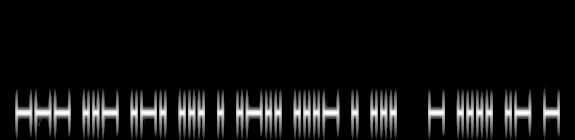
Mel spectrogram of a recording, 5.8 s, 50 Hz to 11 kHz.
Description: Morse code, heard as a keyed tone, about 25 wpm, 700 Hz. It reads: OURSELVES THAT
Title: Sentences from Top 1600 Words 25wpm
